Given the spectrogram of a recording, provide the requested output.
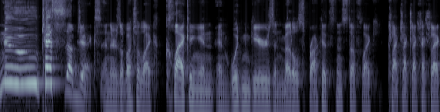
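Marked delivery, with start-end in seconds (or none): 0.0-1.5 put-on shrill, screechy old-woman voice, very high and loud. Narrating a game scene, voicing a cackling figure down the hallway: screechy old woman voice. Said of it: "like old woman voice go".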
